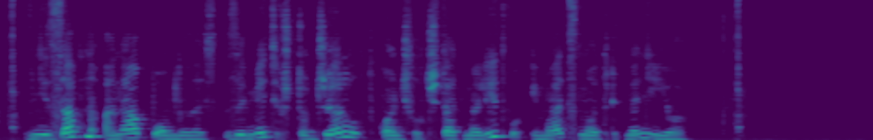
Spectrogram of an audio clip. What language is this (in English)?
Russian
